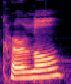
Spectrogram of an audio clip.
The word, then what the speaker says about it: colonel: I don't know why it's spelled as colonal but pronounc like colonel.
